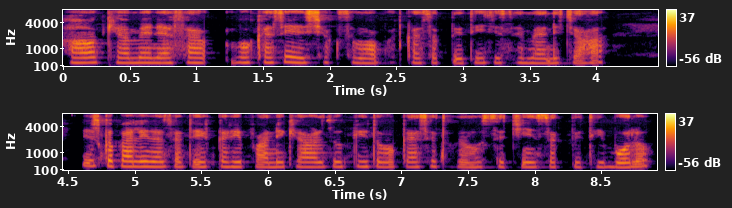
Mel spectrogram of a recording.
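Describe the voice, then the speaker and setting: Casting: a woman reading a desperate obsessive young wife, high even voice. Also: fairly quick, vocal fry, no echo, clean studio sound. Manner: read plainly in the narrator's voice.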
